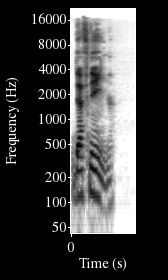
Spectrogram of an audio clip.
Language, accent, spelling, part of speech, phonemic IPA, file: French, France, daphnéine, noun, /daf.ne.in/, LL-Q150 (fra)-daphnéine.wav
- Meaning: daphnin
